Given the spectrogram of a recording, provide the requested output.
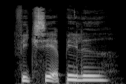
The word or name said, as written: fikserbillede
